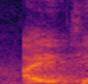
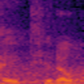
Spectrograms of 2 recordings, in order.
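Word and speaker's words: Haiti: 여러분들 몇 해 전에 왜 지진 난 왜 IT 아시잖아요. 영어 스펠링으로 쓰면 하이티지만 미국 사람들은 곧 죽어도 꼭 하이티라고 하지만 사실은 IT잖아요, 그죠?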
